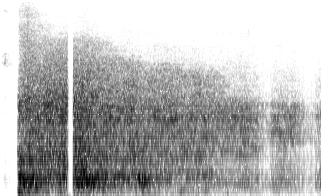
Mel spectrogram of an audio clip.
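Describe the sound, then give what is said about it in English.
A loud, sudden crack of thunder from a heavy lightning storm in Florida bursts in and rolls on as a broad, rumbling roar that slowly fades over a few seconds, with no voices. “Wow, did you just hear that lightning?”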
